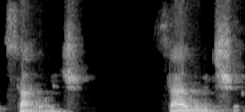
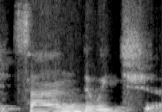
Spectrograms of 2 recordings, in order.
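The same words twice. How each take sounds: First: "ساندويتش" said as "san-witch", no D; silent D. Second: "ساندويتش" with a full D, "san-duh-witch"; sounded D. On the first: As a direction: drop the D from "ساندويتش". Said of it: "اكن الدي مش موجود". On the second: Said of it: "ما اقولش ساندويتش". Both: Shown as a demonstration.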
